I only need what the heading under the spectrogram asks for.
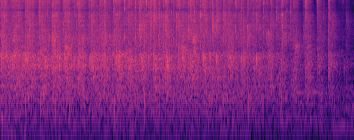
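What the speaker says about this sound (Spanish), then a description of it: "pues nuevamente le damos un aplauso" An audience applauds after a lecture on quantum technologies in nanoscience at a university anniversary event, dense steady clapping filling the room and tapering slightly toward the end.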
